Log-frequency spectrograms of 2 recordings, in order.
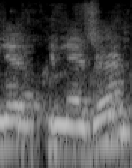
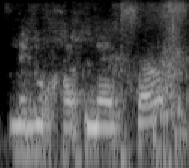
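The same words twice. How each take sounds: First: Said in the usual way. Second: "Nebuchadnezzar" said the Hebrew way, with throaty kh and ts; Hebrew pronunciation. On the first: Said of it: "divides the name Nebuchadnezzar". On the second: Shown as a demonstration. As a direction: say "Nebuchadnezzar" as Ne-vu-khad-NETS-ar, higher pitched. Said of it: "should have an accent on there".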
